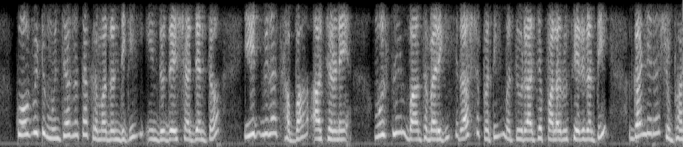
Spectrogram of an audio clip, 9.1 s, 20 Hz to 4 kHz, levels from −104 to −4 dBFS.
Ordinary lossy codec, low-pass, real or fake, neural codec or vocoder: Opus, 16 kbps; 3.6 kHz; real; none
